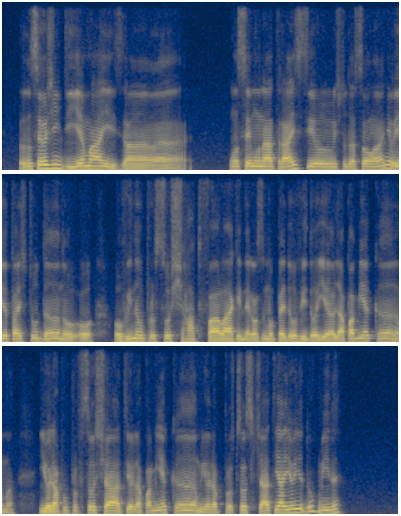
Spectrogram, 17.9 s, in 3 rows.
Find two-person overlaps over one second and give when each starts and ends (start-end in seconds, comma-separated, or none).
none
